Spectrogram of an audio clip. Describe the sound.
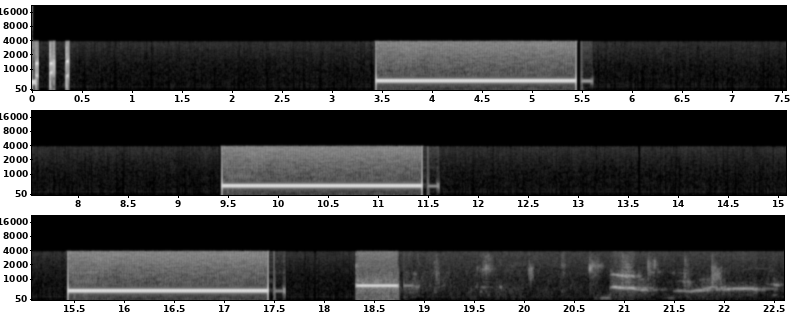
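A telephone call transfer tone sounds as three long, steady mid-pitched beeps of about two seconds each, separated by silence. A short, slightly higher beep and faint scattered noise follow.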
